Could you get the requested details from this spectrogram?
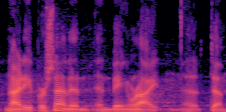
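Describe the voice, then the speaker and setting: An older man answers shareholder questions at a table microphone on a large arena stage, giving casual, folksy, rambling answers with many restarts. His voice sits on the low side with little pitch movement, a fairly quick pace, and a sharp tone. The arena PA adds long hall reverb.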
